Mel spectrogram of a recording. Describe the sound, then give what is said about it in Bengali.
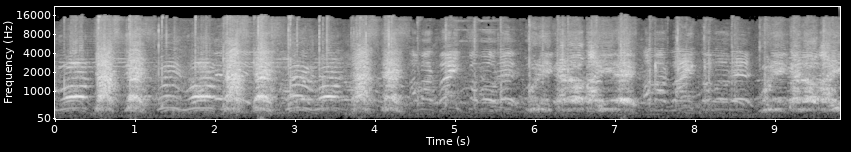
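A crowd of protesting students chants slogans on a city street. Loud, rhythmic bursts of massed voices repeat in a steady cadence. “এ সময় স্লোগানে মুখর ছিল রাজপথ।”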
